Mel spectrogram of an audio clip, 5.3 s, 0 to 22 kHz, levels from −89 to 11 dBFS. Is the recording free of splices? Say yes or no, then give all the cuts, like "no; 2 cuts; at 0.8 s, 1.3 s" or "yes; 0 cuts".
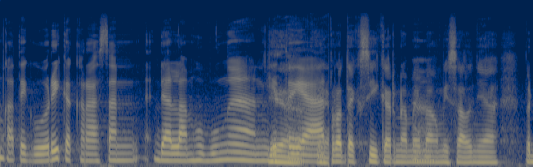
no; 1 cut; at 3.3 s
